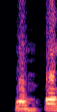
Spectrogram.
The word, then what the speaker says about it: पंपा: ठीक है, पंपा कहेंगे तो यहाँ पे इस अनुस्वार का उच्चारण क्या हो गया? अनुस्वार का उच्चारण क्या होगा? अनुस्वार, अनुस्वार का उच्चारण, अनुस्वार का उच्चारण जो हुआ मेरे लाल यहाँ पे हुआ म। ठीक है कि नहीं है? पढ़ेंगे इसको पंपा, यानी कि इसको हम क्या पढ़े? म पढ़े।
